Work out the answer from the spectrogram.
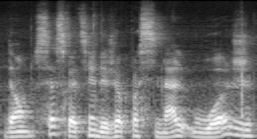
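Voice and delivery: normal talking voice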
